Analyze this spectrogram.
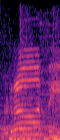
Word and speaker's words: ฤาษี: ปี ที่ ผ่าน ว่า ฤาษี คำ นี้ ออก เสียง ว่า รือ คือ ๆ อีก รอบ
